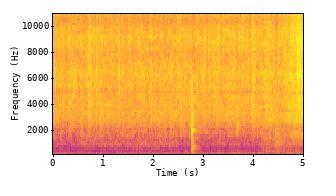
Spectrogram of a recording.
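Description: Salmon fries in a new non-stick pan, giving a steady, moderate sizzle that runs throughout, with one brief sharper clink partway through and no talk.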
